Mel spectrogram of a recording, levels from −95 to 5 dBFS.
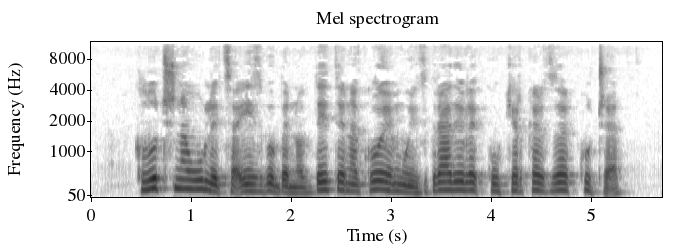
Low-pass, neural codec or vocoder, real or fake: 10.8 kHz; none; real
